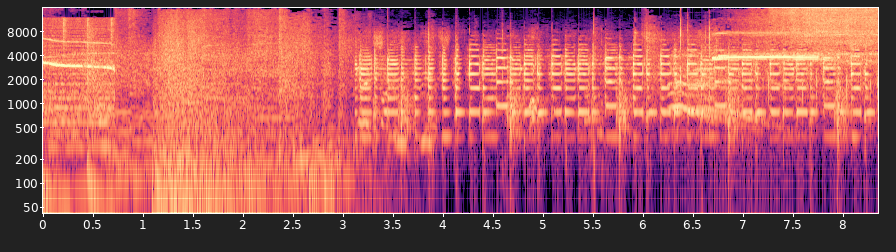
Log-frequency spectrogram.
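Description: Background music with guitar and a beat; about a second in a stretch of noise takes over for two seconds, then a fast, evenly pulsing guitar-like pattern runs on.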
